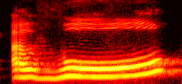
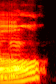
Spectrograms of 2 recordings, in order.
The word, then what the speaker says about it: avô: pronunciation of the letter, but you have to stress at the end. So you say a vo, and Avô.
